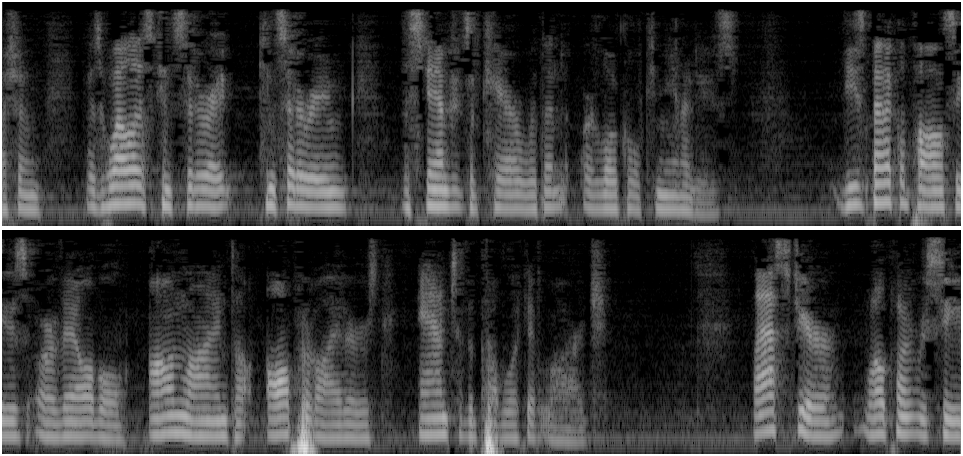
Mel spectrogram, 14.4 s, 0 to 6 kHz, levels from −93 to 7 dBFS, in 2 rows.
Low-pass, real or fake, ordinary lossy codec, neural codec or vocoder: 5.4 kHz; fake; MP3, 24 kbps; codec, 44.1 kHz, 2.6 kbps, SNAC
